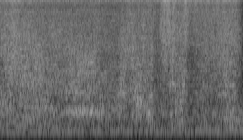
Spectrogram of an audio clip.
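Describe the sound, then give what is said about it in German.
A loud, steady rush of blowing air hisses continuously as a man in an orange vest cleans dust from beneath a train further back along the platform at Mora station, with bursts of stronger blasts toward the end, set against a low mechanical hum; no one is talking. “Währenddessen macht ein Mann in orangefarbener Weste weiter hinten am Bahnsteig den Zug von unten sauber und dabei ordentlich Lärm.”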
